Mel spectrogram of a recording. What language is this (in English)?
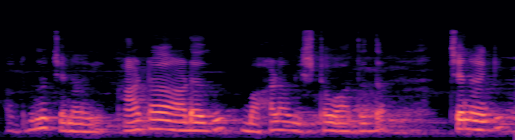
Kannada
